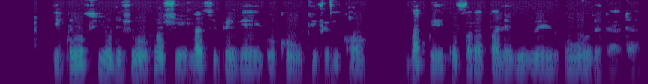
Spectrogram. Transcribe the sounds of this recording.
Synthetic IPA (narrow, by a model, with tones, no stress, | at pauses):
i˨k͡pẽ˧nũ˧si˦o˧le˦ʃu˦wo˨kã˦ʃe˧la˦˨ti˨˦be˨˦ɾe˧o˧kʰo˨wo˨kʰi˨˧˦fi˧˦ɾi˦kʰã˦ | ɡ͡ba˦˨k͡pe˨˦ko˦˨fa˧ɾa˧ba˧lɛ˨wi˨˦we˦o˧wõ˦o˨ɾɛ̰˨da˨a˧da˨˦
